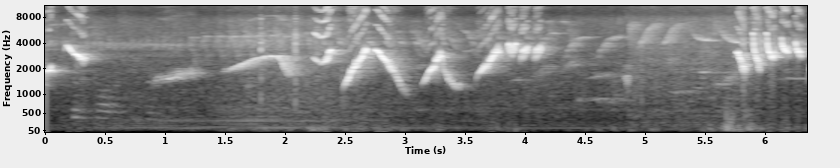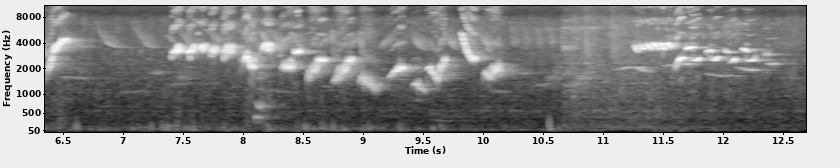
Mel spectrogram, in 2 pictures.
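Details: Prompt recording of white-rumped shama song for quiet captive birds: long, varied bursts of rapid sweeping whistles and chattering notes. Each dense phrase lasts a few seconds, with brief gaps between them.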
